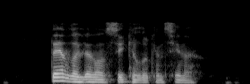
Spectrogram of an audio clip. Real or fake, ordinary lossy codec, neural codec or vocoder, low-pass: fake; Opus, 32 kbps; codec, 24 kHz, 6 kbps, HILCodec; 7.2 kHz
